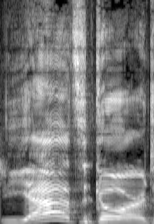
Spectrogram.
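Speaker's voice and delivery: playful diva imitation; drag queen gush. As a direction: say it like a beauty influencer. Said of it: "a drag queen or, like, a beauty influencer".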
